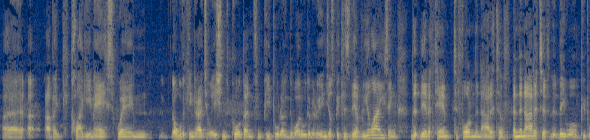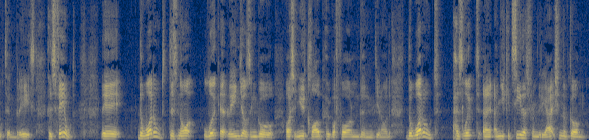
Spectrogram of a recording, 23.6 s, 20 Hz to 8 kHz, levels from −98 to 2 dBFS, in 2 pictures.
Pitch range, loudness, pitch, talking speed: 120-135 Hz, -24 LUFS, 125 Hz, 190 wpm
